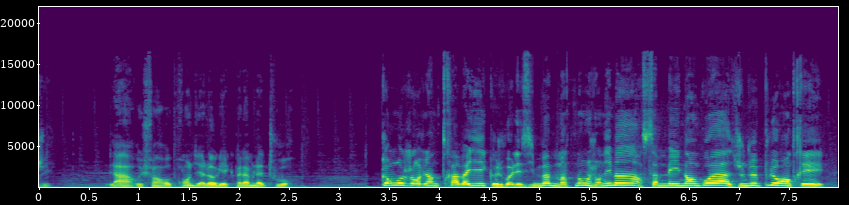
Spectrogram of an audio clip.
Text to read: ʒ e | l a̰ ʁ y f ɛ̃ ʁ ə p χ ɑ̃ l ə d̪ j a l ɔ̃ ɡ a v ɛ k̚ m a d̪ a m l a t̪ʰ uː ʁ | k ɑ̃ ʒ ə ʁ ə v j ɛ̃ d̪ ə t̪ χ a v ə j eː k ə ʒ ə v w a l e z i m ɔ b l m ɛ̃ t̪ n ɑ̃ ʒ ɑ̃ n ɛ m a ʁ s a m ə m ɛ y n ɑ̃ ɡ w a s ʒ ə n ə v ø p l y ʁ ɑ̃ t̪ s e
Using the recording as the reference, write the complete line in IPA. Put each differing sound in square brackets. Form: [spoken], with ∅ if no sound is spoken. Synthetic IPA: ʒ e | l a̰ ʁ y f ɛ̃ ʁ ə p χ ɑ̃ l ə d̪ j a l [ɔ] ɡ a v ɛ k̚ m a d̪ a m l a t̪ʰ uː ʁ | k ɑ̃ ʒ ə ʁ ə v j ɛ̃ d̪ ə t̪ χ a v [a] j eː k ə ʒ ə v w a l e z i m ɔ b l m ɛ̃ t̪ n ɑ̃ ʒ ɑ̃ n ɛ m a ʁ s a m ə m ɛ y n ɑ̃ ɡ w a s ʒ ə n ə v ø p l y ʁ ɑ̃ t̪ [χ] e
